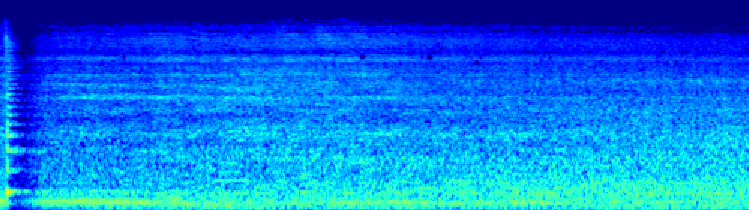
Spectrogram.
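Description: Mercedes-Benz intercity coach's diesel engine running with a low, steady hum as the bus pulls slowly away.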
